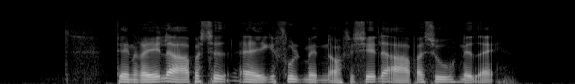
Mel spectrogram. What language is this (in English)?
Danish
